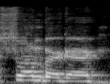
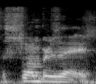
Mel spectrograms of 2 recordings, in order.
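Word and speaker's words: Schlumberger: Say it correctly. It's not Schlumbumber. It's Slumber.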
